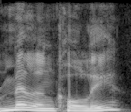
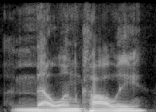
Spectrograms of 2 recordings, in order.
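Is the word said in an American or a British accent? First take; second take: British; American. First: The word is said in a British accent. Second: The word is said in an American accent.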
